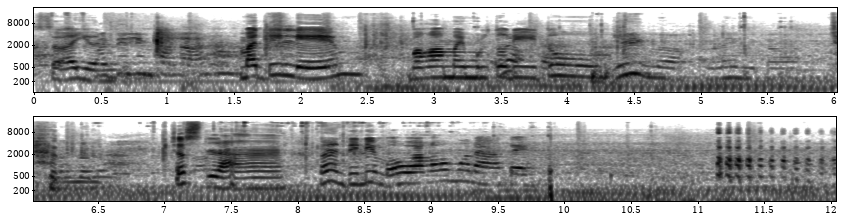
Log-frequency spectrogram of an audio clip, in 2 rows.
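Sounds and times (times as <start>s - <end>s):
vehicle engine idling: 1.8s - 12.0s.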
